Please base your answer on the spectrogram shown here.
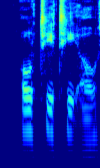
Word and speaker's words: otto: Once again, when you see double consonants, two of the same type, you pronounce them both coming into the end of the first syllable and going out of the next syllable. So otto, O-T-T-O, sounds like otto, otto, otto.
